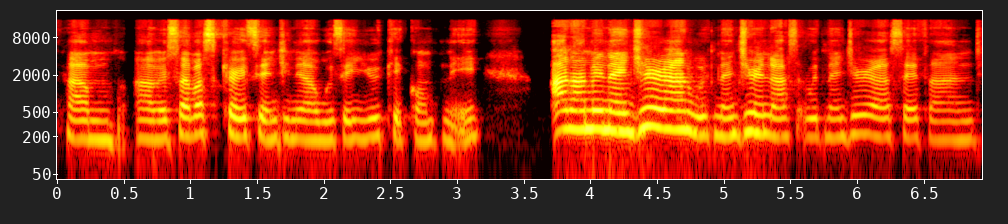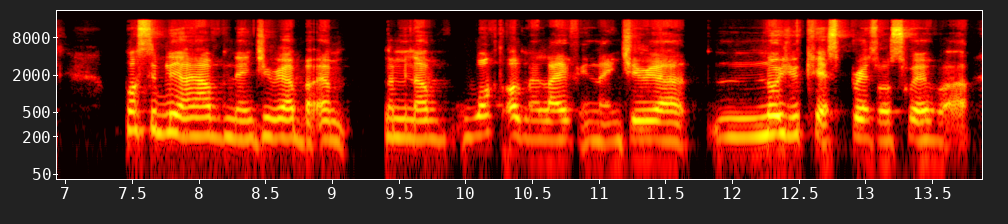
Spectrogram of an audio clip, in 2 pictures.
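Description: A woman's voice: medium pitch, steady tone, normal speed. A young woman moderating a webinar, asking long, winding questions over a video call.

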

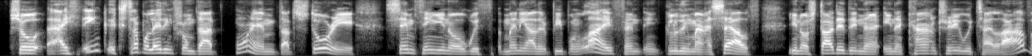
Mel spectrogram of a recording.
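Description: Middle-aged man, reflective and halting, dry close headset sound. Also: mid-range voice, a bit bright, no room sound. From Greece. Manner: thoughtful, many "uh" fillers, repeats words. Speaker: oncologist guest. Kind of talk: interview answers. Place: home room, video call.

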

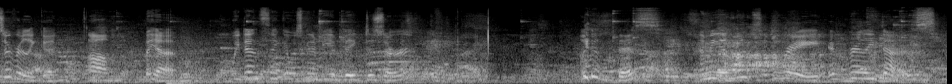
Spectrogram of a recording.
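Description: A young woman from the Netherlands with a Dutch accent, chatting cheerfully to a handheld camera in a travel vlog and mixing in Dutch words. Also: a little high. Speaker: vlogger. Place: inside a car. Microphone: phone camera held at arm's length.

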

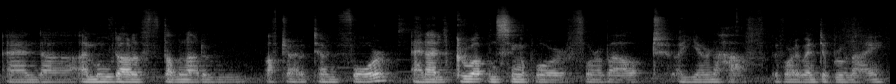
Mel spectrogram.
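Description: A man's voice: on the low side, completely flat delivery, normal speed, few pauses, reverberant, distant mic, a little hiss or hum. A man in his twenties from India, speaking casually in an interview with fillers and self-corrections. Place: room with bookshelf.

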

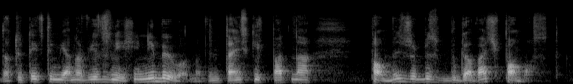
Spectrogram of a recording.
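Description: An older man with a husky voice explains in an interview, his pitch rising and falling a lot. He stops often to search for words, with soft music faintly underneath. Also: expressive, normal speed. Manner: explanatory, with many hesitations. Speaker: interviewed historian. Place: small wooden boat cabin.

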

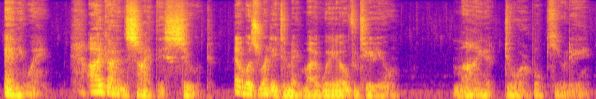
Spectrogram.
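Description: A man's voice: fairly low pitch, animated, normal speed, gravelly, a little mellow. A man playing an undead, obsessive boyfriend trapped in a mechanical suit, sweet-talking and possessive in a theatrical ASMR roleplay. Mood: eerily calm. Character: undead yandere boyfriend trapped in springlock suit, menacingly doting. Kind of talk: ASMR roleplay, scripted monologue to the listener.

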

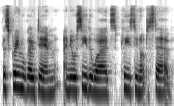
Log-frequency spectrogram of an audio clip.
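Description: A woman reading a scripted voice-over that gives slow, careful, step-by-step instructions for setting up equipment. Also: mid-range voice, steady tone, warm tone, faint music behind. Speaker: project presenter.

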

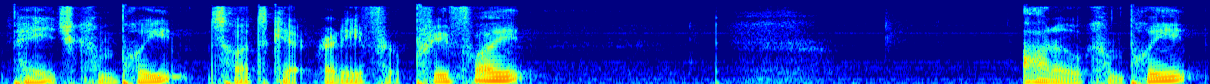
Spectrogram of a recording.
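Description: A man with a fairly low voice walks through a game as tutorial host, casual and instructional. The recording is a little dull. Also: sing-song, slow, creaky, slightly rough. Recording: slightly dull, muffled microphone.

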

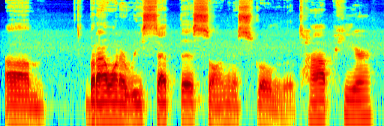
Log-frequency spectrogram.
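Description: Low-voiced man talking through a tutorial. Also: fairly even intonation, moderate pace. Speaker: tutorial presenter. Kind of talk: unscripted software tutorial, thinking aloud.

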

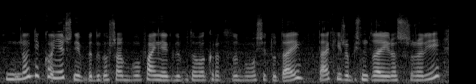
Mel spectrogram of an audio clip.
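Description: A young woman, a dance choreographer, answering interview questions in a conversational way with frequent pauses, recorded in a shopping mall. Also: mid-range voice, a little mellow, slight background noise.

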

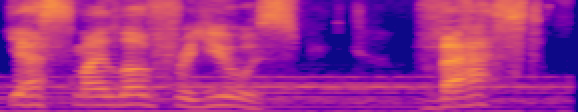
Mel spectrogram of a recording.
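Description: A young man playing a resolute, self-sacrificing starship ensign in a science-fiction radio play, speaking formally and with measured phrasing. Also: sits high, over music. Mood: resigned. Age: young adult. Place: indoors at home, video call. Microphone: desk condenser microphone, close.

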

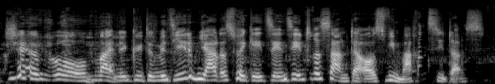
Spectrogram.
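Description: An actress playing a genial, chatty older mystery writer with gracious manners in a dubbed TV drama. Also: female voice, medium pitch, lively intonation, normal speed, a bit bright, natural voice. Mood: charming. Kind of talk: German-dubbed TV drama acting.

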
